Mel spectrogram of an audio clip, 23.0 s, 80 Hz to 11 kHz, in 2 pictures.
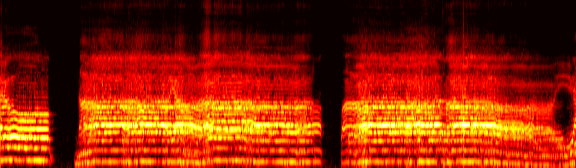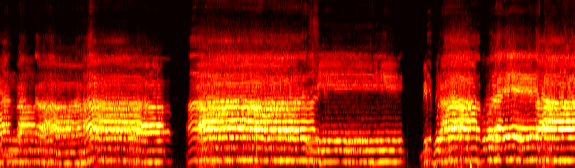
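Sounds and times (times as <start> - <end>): men chanting in unison: 0.0 - 23.0.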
